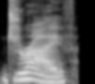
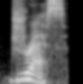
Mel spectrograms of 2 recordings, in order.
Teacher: when the d is followed by an r the d changes and becomes an almost j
